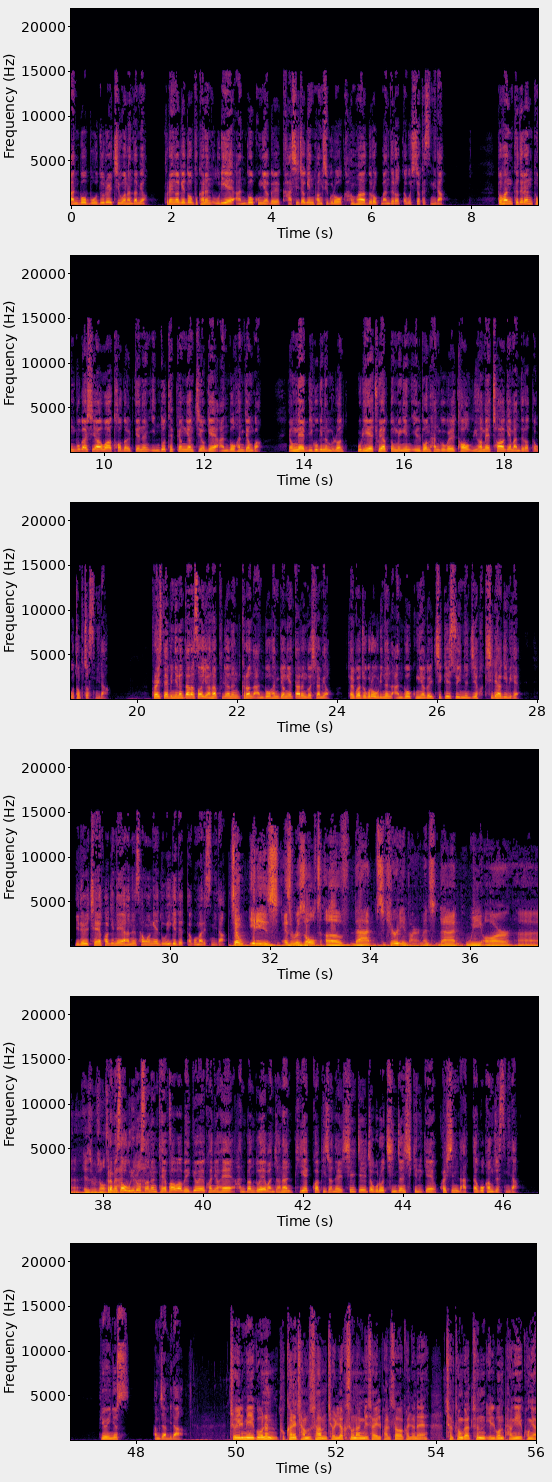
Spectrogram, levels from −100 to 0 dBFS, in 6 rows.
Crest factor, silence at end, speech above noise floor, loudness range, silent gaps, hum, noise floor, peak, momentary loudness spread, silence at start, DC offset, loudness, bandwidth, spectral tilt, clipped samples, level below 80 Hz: 18 dB; 0 s; 60 dB; 6 LU; none; none; -84 dBFS; -6 dBFS; 11 LU; 0 s; under 0.1%; -25 LUFS; 15.5 kHz; -6 dB/octave; under 0.1%; -46 dBFS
